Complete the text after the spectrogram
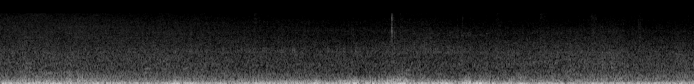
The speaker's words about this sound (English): Okay, I'm going through another wind tunnel here. This is the exit from the building. And the cold air is rushing in to the basement. Oh, it's windy today again.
